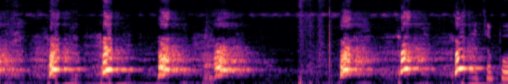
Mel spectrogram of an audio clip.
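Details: In the evening, a German Shepherd on guard duty gives deep, loud barks in short bursts after spotting another dog outside the gate.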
